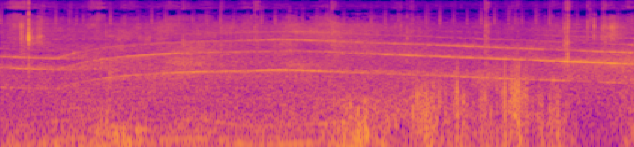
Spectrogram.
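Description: A siren wailing, its pitch climbing slowly over about three seconds and then sinking slowly, over a low rumble.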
